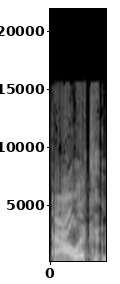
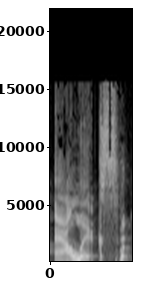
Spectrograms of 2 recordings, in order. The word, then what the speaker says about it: Alex: The father's name is Alec, not Alex, it is spelled. – But it's spelled with an X. – It is spelled Alex Murdaugh. It is pronounced Alec Murdaugh. – That's a completely different name. You can't just change your name. – I don't. – The Murdaugh one I kind of get, but Alex, like with an X and you pronounce it Alec, is wild.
